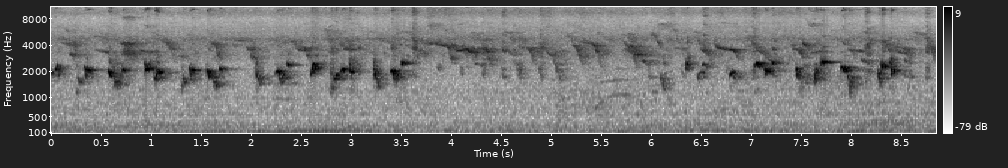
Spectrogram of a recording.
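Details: Sooty-headed bulbul, long 'goklik' song: bursts of quick bright chirps at the start and end, separated by a quieter stretch of softer scattered notes, with low background hum.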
